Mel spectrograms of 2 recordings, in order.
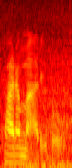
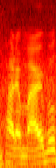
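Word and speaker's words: Paramaribo: by true colonization uh there's been a complete let's just say misinterpretation of what the name is or how it's supposed to be pronounced and it's it changed from paramoro paramorbo to paramario. Okay.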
